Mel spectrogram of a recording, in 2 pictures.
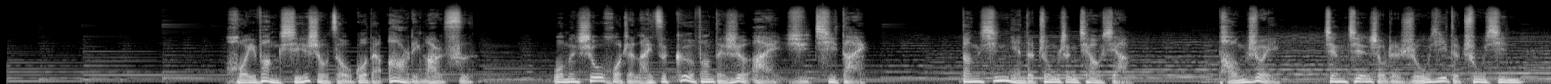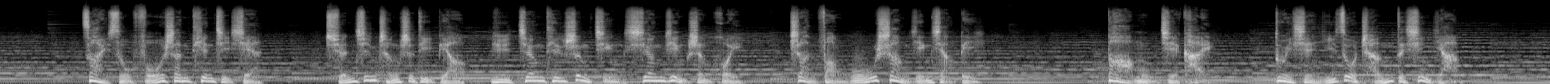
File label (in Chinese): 男 专题; 三龙湾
